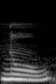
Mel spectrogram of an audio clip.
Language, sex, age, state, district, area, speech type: Punjabi, female, 30-45, Punjab, Jalandhar, urban, spontaneous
